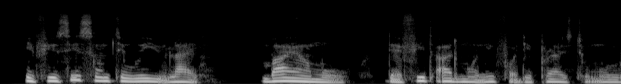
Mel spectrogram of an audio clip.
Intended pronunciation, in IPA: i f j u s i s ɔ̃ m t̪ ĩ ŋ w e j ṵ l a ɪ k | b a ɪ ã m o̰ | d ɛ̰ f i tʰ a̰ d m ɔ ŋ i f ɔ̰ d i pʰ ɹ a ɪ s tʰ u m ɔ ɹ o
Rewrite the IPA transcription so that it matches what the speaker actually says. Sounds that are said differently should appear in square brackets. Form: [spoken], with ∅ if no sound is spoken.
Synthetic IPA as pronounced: i f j u s i s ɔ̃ m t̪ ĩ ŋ w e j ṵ l a ɪ k | b a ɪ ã m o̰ | d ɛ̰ f i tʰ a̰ d m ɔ [n] i f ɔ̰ d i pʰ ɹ a ɪ s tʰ u m ɔ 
